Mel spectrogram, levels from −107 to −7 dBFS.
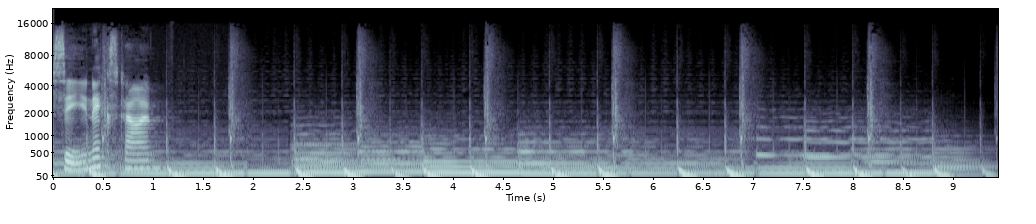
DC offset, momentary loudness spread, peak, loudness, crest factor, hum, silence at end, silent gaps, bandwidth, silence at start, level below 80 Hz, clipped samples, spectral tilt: under 0.1%; 12 LU; -8 dBFS; -31 LUFS; 22 dB; none; 0 s; none; 15 kHz; 0 s; -36 dBFS; under 0.1%; -5 dB/octave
